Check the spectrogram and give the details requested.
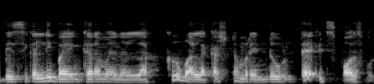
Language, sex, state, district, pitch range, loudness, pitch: Telugu, male, Andhra Pradesh, Guntur, 110-125 Hz, -18 LUFS, 120 Hz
